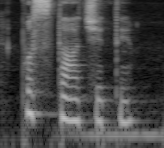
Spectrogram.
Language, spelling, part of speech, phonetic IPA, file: Ukrainian, постачити, verb, [pɔˈstat͡ʃete], Uk-постачити.ogg
- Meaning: to supply, to provide, to purvey, to furnish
